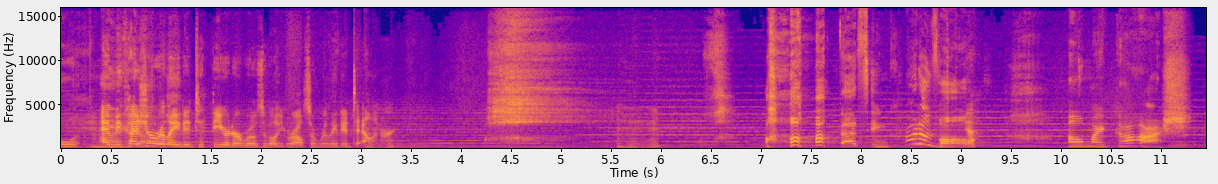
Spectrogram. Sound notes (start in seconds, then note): 4.2 gasps; 7.0 laughs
